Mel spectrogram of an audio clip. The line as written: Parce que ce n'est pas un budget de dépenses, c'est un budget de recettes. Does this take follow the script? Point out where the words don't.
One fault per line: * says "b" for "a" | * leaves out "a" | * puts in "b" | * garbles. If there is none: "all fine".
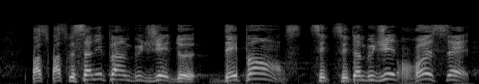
* puts in "parce"
* puts in "c'est"
* leaves out "de"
